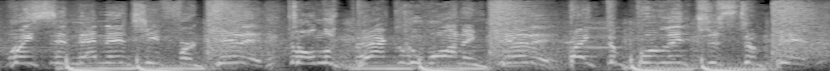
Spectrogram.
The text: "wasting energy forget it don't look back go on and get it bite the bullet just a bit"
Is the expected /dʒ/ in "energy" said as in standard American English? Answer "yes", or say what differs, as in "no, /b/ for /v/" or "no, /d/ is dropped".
yes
